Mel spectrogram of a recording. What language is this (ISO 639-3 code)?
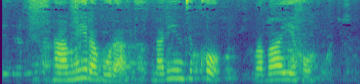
kin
